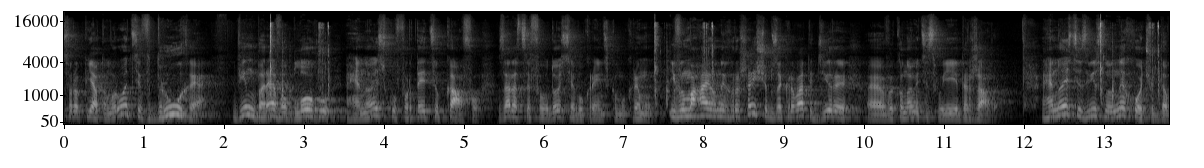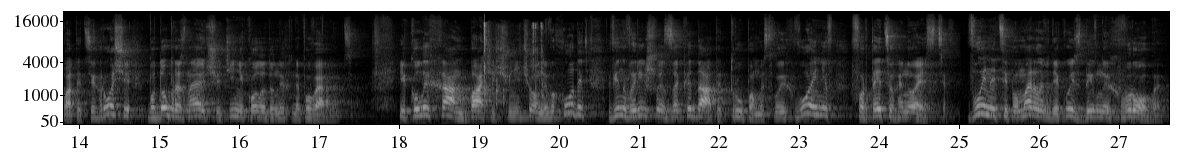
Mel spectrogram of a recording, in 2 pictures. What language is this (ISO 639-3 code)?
ukr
